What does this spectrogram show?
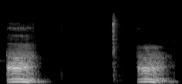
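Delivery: "A" popped out loud and sharp; explosive t. Shown as a demonstration. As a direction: let the "A" burst out. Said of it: "Y explosiva". ("a" explosiva, con golpe)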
